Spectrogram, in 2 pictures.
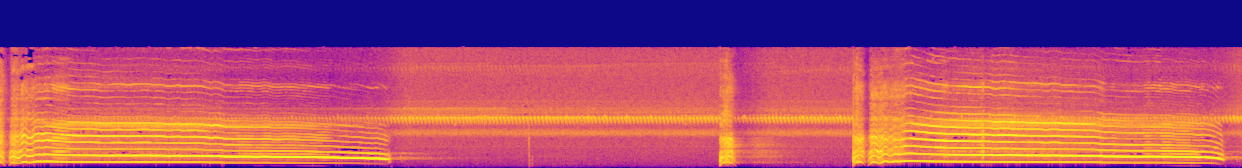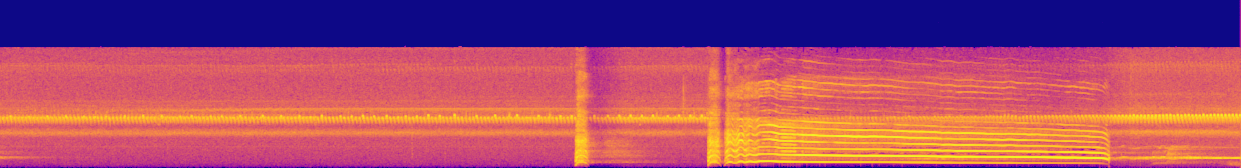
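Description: Two-reed Pup Howler coyote call blown by mouth: three long imitation coyote howls, each about five seconds, that jump up at the start, slide slowly down in pitch and break off with a quick drop. A short sharp blip comes before the second and third howls.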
